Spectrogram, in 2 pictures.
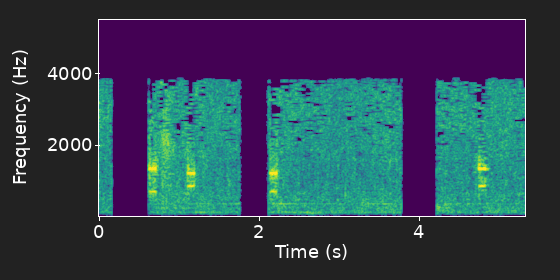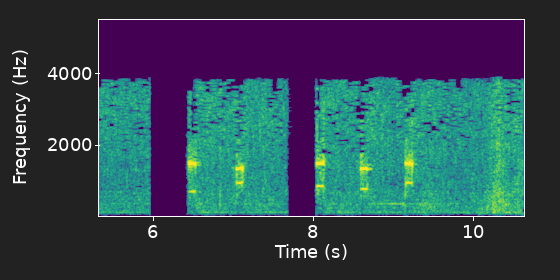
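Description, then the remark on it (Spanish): A series of short telephone keypad tones as a person's phone number is dialed into a voicemail system to leave a message, beeps in quick irregular bursts over a steady low line hiss, with brief silent gaps between groups. “Por favor, ingrese el número de teléfono de la persona a la que desea dejar un mensaje y marque la tecla gato.”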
